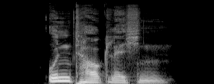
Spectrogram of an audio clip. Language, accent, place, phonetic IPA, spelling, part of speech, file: German, Germany, Berlin, [ˈʊnˌtaʊ̯klɪçn̩], untauglichen, adjective, De-untauglichen.ogg
- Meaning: inflection of untauglich: 1. strong genitive masculine/neuter singular 2. weak/mixed genitive/dative all-gender singular 3. strong/weak/mixed accusative masculine singular 4. strong dative plural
